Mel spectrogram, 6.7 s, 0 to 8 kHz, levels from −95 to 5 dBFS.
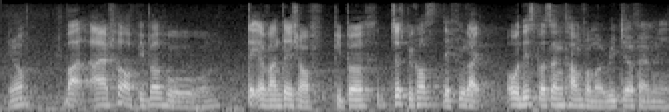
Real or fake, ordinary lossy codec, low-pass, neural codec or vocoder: real; MP3, 48 kbps; 7.2 kHz; none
